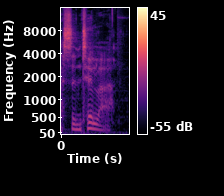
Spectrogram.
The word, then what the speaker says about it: Scintilla: But I'm talking about Scintilla. That's the name of the artist. – Oh, that's how you pronounce it.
